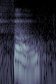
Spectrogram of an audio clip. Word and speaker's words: faux: an old hearing aid the word faux is pronounced faux as in phony it's a French word snobby people use that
